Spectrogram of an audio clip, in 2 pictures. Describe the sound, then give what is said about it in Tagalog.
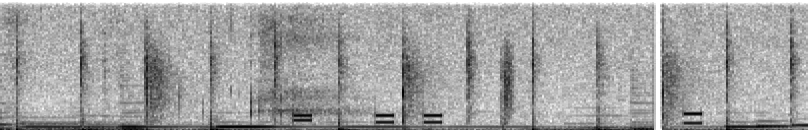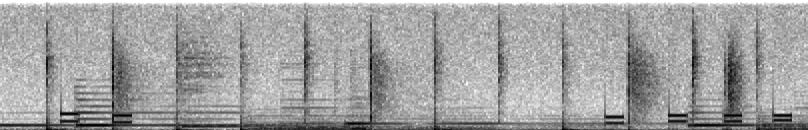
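Telephone keypad tones as a number is dialed for a call: many short, quiet two-tone beeps tapped out in quick, uneven succession. “Tatawag muna ako ha.”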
